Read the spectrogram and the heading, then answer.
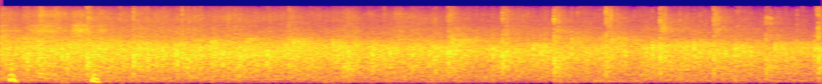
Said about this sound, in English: All right, you can clap for them as they leave.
